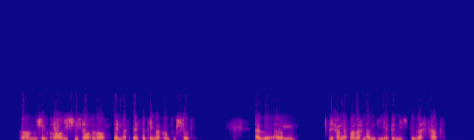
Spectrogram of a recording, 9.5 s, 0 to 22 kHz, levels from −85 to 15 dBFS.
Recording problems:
phone-call audio; poor line
garbled, watery; badly

